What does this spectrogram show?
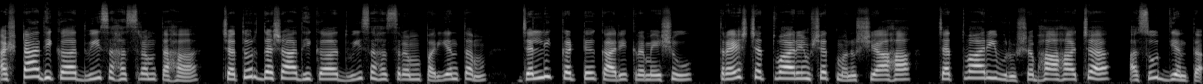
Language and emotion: Sanskrit, neutral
